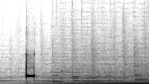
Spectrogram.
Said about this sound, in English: Please comment on this message after the beep, and here's the beep.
